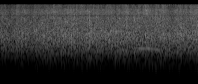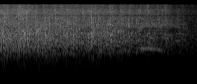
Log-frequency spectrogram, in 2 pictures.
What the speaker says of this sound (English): I like them claps. That was hot.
